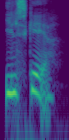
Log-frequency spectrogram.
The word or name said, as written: ildskær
